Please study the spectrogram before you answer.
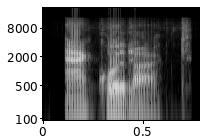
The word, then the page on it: aqueduct: American English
